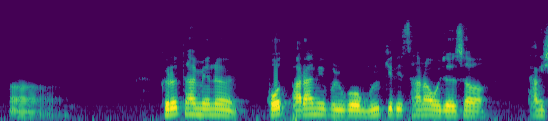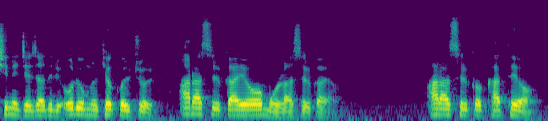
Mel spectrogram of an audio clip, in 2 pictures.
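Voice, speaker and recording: A man preaches a Sunday sermon from the pulpit in a low, mellow voice of middle pitch. He tells the story vividly, like a storyteller, and often stops to ask the congregation rhetorical questions. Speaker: pastor.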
